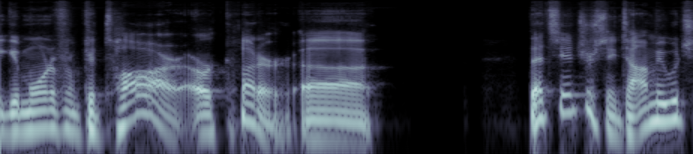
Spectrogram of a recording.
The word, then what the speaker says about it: Qatar: 911 we learned that it's actually pronounced cutter instead of Qatar uh and then the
